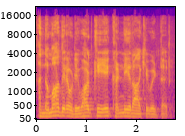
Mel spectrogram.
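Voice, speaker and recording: Male preacher, mid-pitched, emotive devotional sermon, heavy repetition for emphasis. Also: steady tone, creaky. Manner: emotive, repeats words for emphasis; moves between soft, slow lines and raised, pressing ones.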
